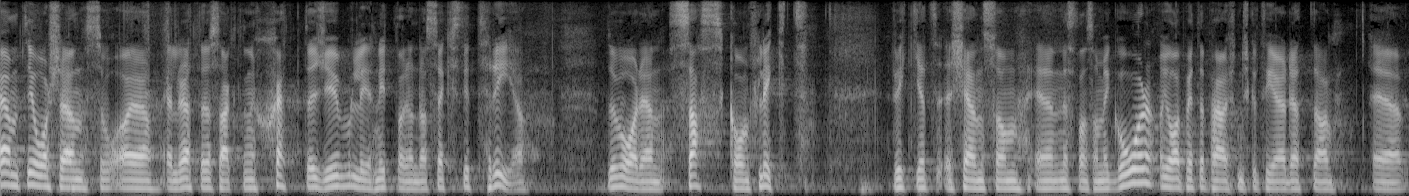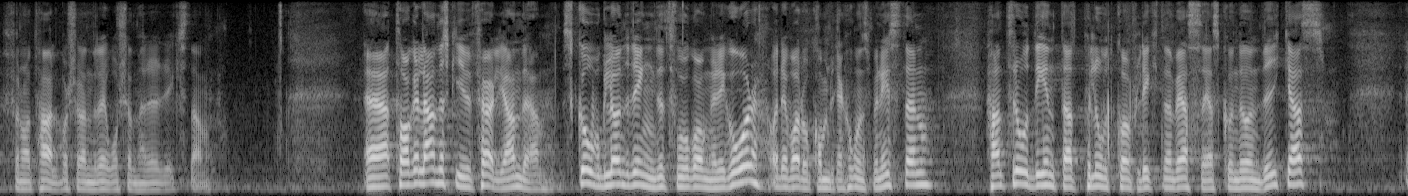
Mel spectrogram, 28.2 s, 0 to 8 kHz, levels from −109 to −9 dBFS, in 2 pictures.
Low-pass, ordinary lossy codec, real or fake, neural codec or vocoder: none; none; real; none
